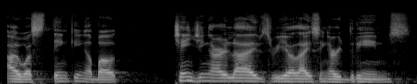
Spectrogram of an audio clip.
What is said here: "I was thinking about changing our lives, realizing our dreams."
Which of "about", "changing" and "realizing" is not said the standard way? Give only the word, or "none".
realizing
